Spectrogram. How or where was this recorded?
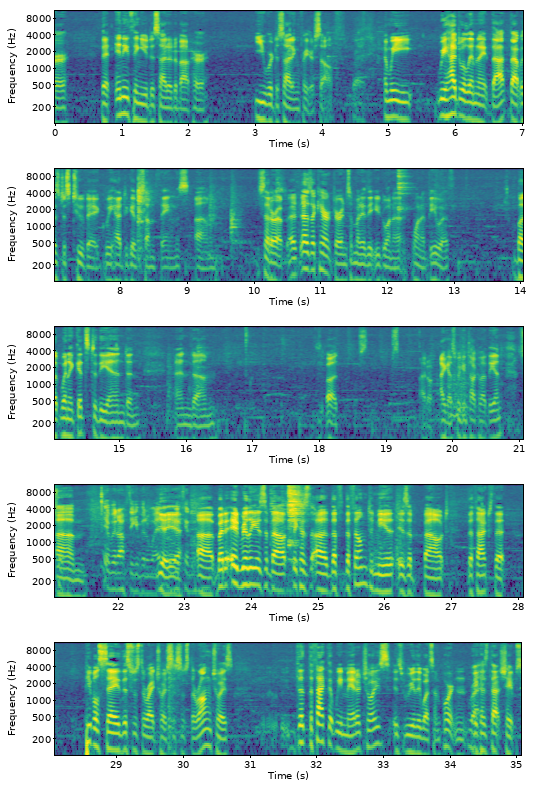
busy venue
